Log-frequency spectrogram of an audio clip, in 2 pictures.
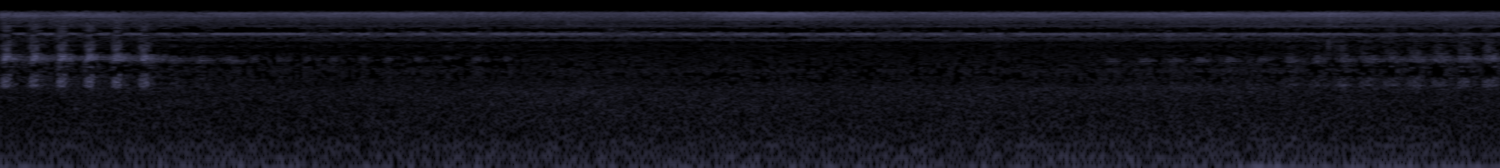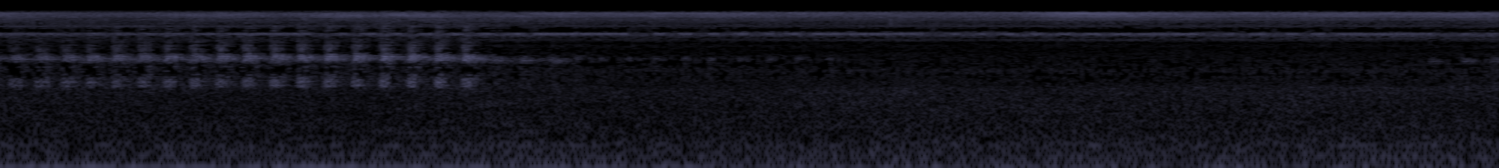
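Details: Night chorus from a rice paddy: a frog gives a short burst of quick pulsed croaks at the start, then a longer rattling series of rapid repeated notes lasting about five seconds, set against constant low hum and hiss.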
